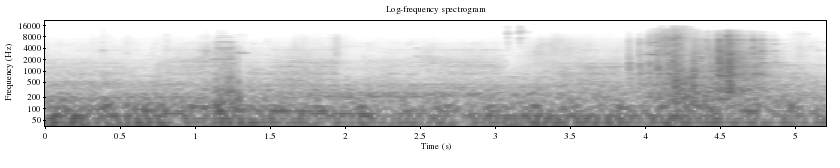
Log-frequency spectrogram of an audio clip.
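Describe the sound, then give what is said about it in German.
A door slams shut, with a couple of lighter thumps first and a louder, sharper bang near the end, all over a steady low engine-like rumble. “Knall doch die Tür einfach noch ein bisschen lauter.”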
